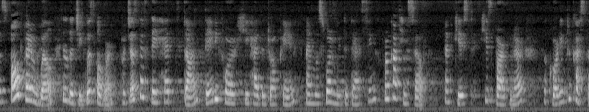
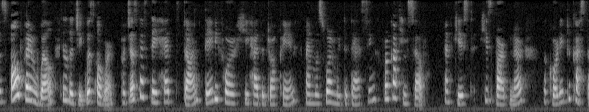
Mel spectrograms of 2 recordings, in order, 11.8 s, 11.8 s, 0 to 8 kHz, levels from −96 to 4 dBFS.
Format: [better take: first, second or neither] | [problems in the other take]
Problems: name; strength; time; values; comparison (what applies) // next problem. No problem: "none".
second | room echo; dies away in 2.1 s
